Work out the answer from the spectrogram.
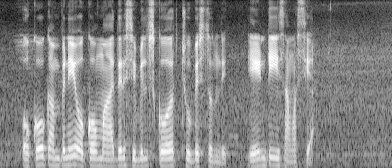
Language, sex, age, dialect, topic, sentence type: Telugu, male, 18-24, Utterandhra, banking, question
